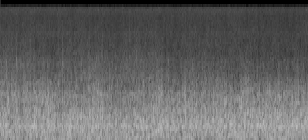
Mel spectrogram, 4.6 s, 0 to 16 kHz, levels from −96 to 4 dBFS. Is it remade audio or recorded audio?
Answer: remade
